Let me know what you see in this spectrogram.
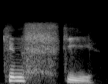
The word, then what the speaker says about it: Kinski: Kinski.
